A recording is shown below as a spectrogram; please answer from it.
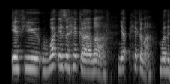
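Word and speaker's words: jicama: If you What is a hikama?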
